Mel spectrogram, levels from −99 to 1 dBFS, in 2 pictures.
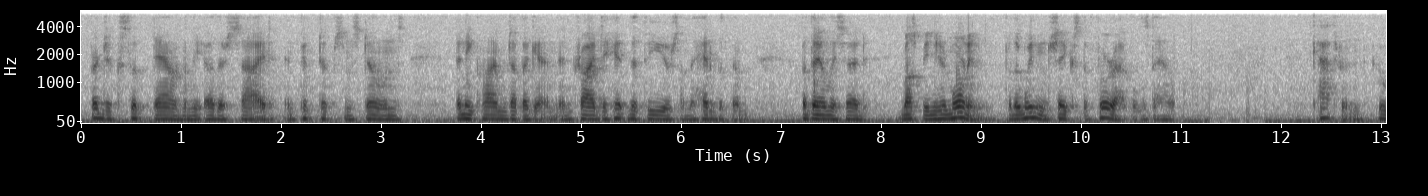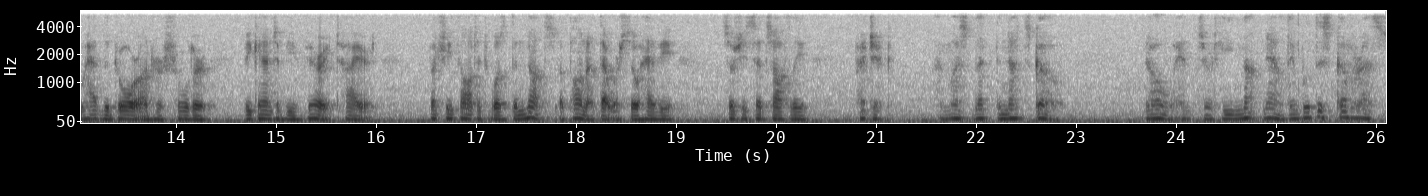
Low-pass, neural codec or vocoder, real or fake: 5.4 kHz; none; real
